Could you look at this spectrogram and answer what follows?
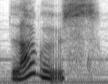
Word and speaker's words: Laguz: Laguz l a g u z is water.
